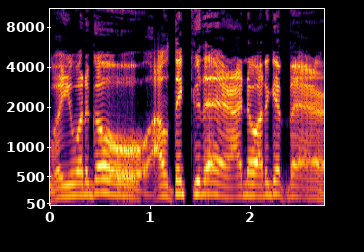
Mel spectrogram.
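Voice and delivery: put-on very strong New York cab driver accent. Imitating a game's taxi driver asking where to go: strong New York accent. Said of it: "a very strong, uh, I think New York accent goes".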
